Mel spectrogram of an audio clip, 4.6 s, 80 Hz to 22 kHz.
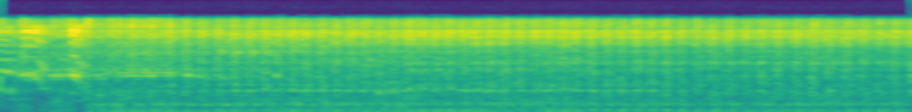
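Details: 2011 Can-Am Spyder RS-S SE5 electric-shift five-speed, in neutral with park brake on: short crank, fires at once and settles into an even, steady idle with regular pulses; clean, healthy start.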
